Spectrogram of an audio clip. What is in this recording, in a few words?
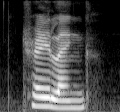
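"trailing", US English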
